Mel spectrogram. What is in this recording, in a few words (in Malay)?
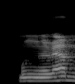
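"mengerami", Malay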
